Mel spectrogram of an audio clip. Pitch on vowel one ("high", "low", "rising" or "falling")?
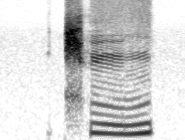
low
